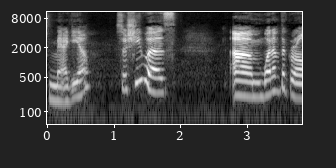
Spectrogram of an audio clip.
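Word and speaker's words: Maggia: I believe her last name is spelled Magia, or it's pronounced Magia.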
